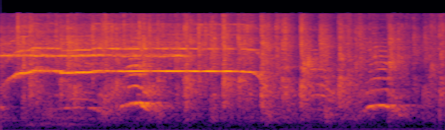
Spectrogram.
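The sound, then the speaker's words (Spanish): An audience claps steadily for a few seconds after a sung performance. The dense applause is joined by a long, high sustained whistle and a few shorter whistled notes. “Todos son mis sobrinos, por eso aplauden.”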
